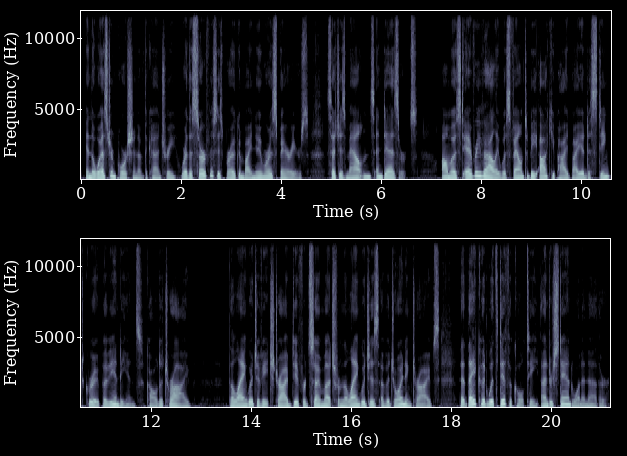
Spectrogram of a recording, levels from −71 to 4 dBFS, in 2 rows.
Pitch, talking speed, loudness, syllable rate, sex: 180 Hz, 165 wpm, -20 LUFS, 5.3 syllables/s, female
